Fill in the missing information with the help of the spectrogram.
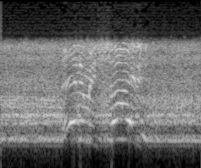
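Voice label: English enemy detected mood low; War Thunder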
